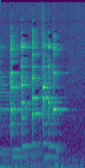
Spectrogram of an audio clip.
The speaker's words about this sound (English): Yo, your phone's ringing. Tell them I'll call them back.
